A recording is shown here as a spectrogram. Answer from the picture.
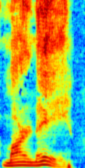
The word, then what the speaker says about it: Marna: I quoted Lady Marna in the past, and last week she told me she pronounced her name Marnay.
